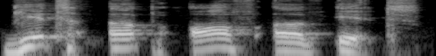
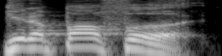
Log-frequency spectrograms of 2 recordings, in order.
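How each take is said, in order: First: "Get up off of it" slowly, every word separate; slow, fully pronounced "Get up off of it"; careful Northern pronunciation. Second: "Get up off of it" run together as "git up off uh it"; Southern-style run-on "Get up off of it"; Southern pronunciation. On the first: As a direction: enunciate each word of "Get up off of it". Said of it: "up here, what we would say is". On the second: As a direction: slur "Get up off of it" into one quick phrase. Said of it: "But down in the South, they would say". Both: Shown as a demonstration.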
